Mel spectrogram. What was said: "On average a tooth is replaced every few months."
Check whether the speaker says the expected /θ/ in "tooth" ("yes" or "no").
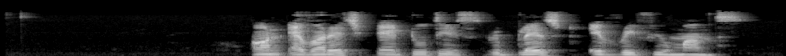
no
